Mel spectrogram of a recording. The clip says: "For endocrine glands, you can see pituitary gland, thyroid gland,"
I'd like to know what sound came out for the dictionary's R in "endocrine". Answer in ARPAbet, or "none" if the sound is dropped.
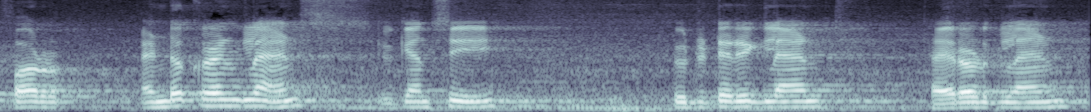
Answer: R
